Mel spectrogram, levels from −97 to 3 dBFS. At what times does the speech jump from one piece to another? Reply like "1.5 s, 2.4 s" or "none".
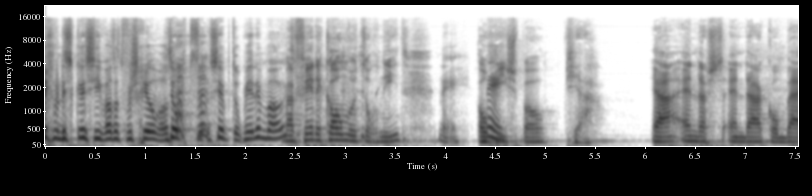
1.3 s, 2.0 s, 4.2 s, 5.1 s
